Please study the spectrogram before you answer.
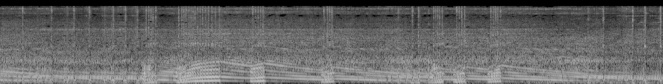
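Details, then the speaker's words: Chainsaw, unused for about a year, started and blipped: revs rise and fall unevenly, burbling and sagging instead of screaming cleanly; running rich, cause unknown, owner considers a new carburetor. "you hear how rich it is there friends not even pitting it I don't know why so I'll probably have to go to still one of these days and see how much a carburetor is for this saw"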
